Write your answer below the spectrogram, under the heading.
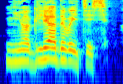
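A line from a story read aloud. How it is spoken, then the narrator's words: Hoarse wheezing. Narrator (Russian): хрипел Заренец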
